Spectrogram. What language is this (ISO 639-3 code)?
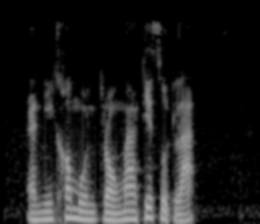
tha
